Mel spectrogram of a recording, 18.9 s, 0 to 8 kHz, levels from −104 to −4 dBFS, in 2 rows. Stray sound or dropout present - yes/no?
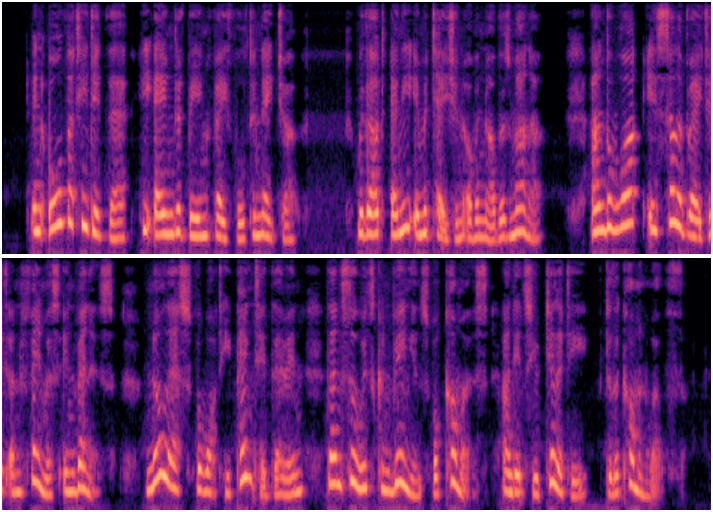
no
